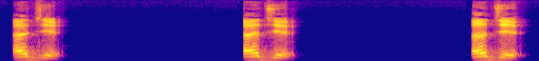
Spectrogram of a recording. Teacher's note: pada saat sukun ya dibaca dengan dipantulkan Qalqalah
